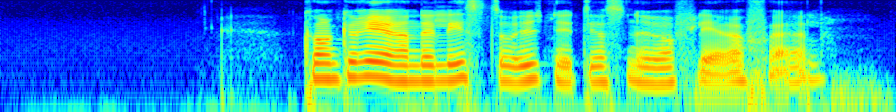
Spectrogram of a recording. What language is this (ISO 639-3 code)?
swe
